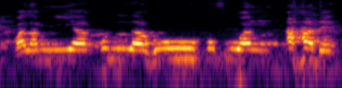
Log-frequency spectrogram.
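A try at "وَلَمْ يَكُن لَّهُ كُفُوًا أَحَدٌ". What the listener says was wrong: মাশাআল্লাহ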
